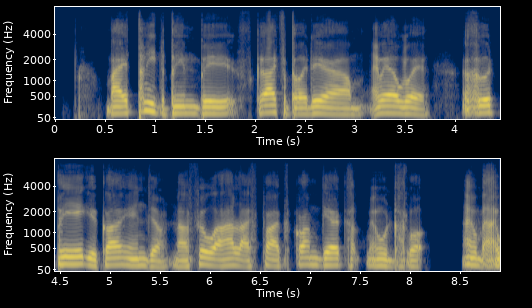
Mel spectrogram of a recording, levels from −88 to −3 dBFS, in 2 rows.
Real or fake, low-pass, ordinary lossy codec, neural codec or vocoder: fake; 7.2 kHz; none; codec, 24 kHz, 0.9 kbps, WavTokenizer, small release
